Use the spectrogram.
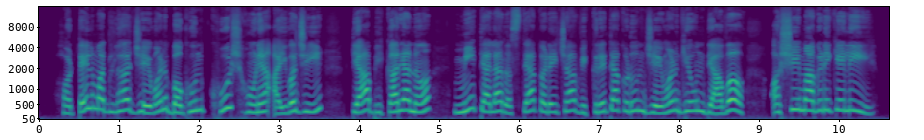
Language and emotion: Marathi, surprised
